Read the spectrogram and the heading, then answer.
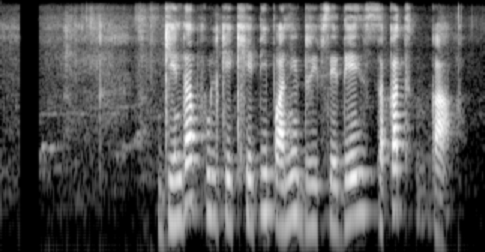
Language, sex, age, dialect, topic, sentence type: Chhattisgarhi, female, 18-24, Western/Budati/Khatahi, agriculture, question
